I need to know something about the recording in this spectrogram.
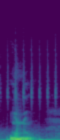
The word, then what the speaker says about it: unu: that we use, and we pronounce it unu. This is the Igbo word una.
